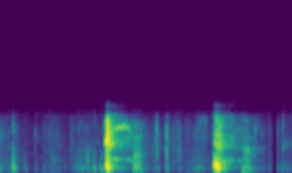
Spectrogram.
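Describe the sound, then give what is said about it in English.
Two harsh, loud coughs about a second apart, part of a coughing fit, standing out against a faint, murmuring background with no clear talking. “because I seem to have a coughing fit right now.”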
